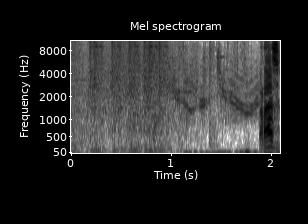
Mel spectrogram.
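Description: A rifle fires in a quick burst.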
